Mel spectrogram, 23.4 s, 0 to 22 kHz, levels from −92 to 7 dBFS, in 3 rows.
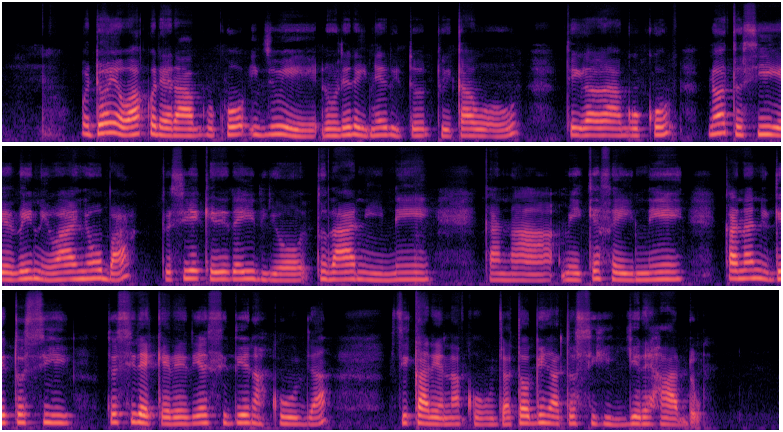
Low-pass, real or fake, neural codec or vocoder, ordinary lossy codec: none; fake; codec, 44.1 kHz, 7.8 kbps, DAC; none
